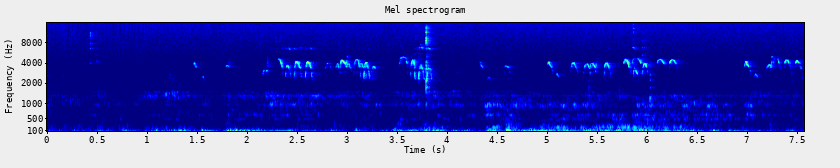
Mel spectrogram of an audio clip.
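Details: Captive button quail on a camera on day 31, 28 July 2024, give soft, high chirps in quick bursts of several notes, repeated through the clip over a steady low hum.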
